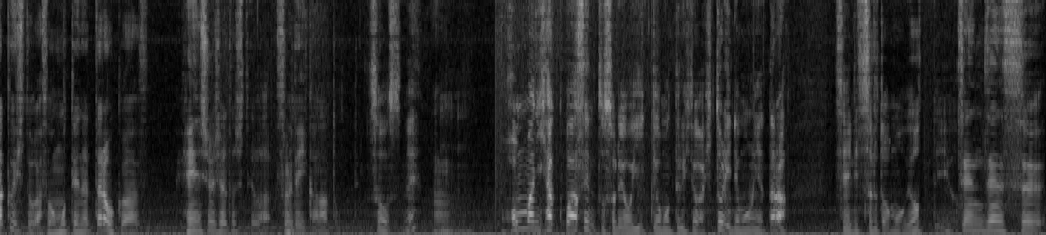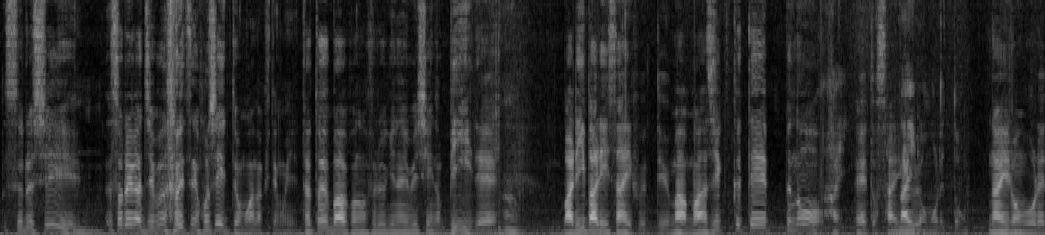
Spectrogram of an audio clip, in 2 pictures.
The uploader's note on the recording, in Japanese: POPEYE Webに関わる編集チームらが普段おこなっているリアル通常業務（リサーチデー）の移動中を録音したまったりドライブ回となっています。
